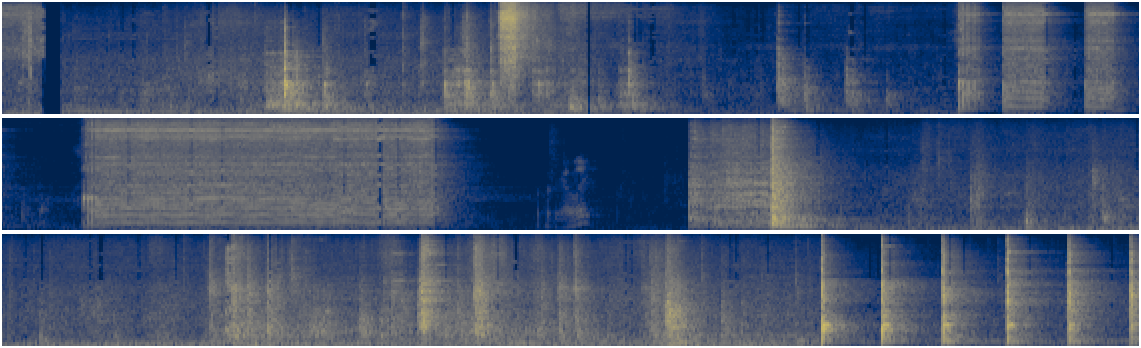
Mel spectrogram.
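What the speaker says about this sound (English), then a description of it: "I might be able to hammer it from the back now." A part on a junked Snapper mower is struck with a hammer, metallic blows arriving in scattered bursts then a rapid run of sharp, close hits near the end, with a stretch of power-tool whir in between.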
